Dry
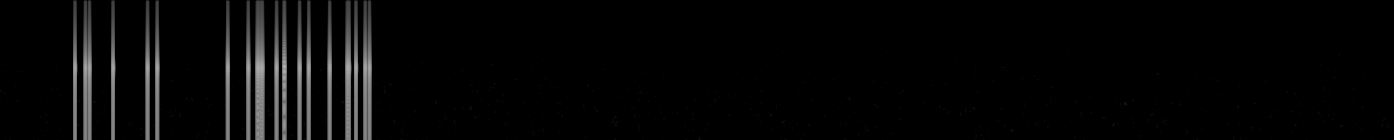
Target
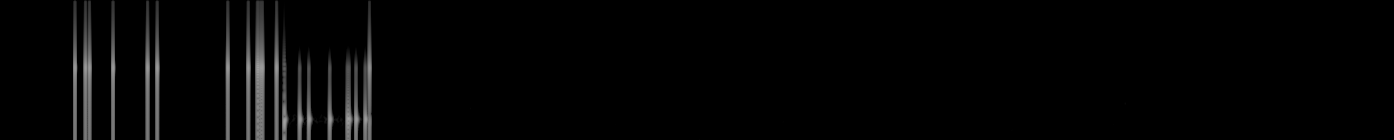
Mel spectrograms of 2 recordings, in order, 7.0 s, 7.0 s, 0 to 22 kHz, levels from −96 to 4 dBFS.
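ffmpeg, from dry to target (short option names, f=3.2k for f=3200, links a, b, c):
-filter_complex "[0:a]asplit=3[a][b][c];[a]afade=t=out:st=1.4:d=0.02[d];[b]lowpass=f=600:t=q:w=4.9,afade=t=in:st=1.4:d=0.02,afade=t=out:st=1.83:d=0.02[e];[c]afade=t=in:st=1.83:d=0.02[f];[d][e][f]amix=inputs=3:normalize=0,volume=-5dB"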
